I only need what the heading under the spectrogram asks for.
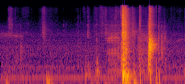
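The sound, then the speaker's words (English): A door is opened with two solid clunks about half a second apart, probably the latch and handle, after a few soft knocks and a low background hum. “Okay, I'll just open the door.”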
